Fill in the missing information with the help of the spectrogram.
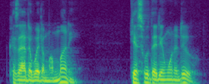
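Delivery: ordinary talk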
